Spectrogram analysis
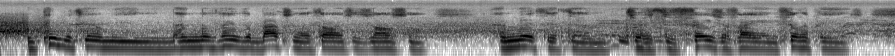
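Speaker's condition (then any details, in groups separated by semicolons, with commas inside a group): Parkinson's syndrome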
